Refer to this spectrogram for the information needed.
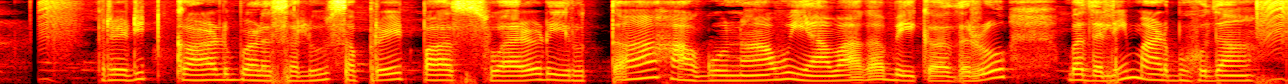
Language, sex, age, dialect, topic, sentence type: Kannada, female, 36-40, Central, banking, question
